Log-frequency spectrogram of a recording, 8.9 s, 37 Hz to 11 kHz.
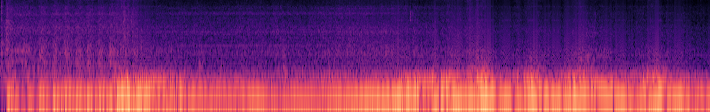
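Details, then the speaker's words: Integra after installing a 2006 Civic Si LSD transmission converted to 2002-04 RSX speed sensor and shift selector; flywheel had caused an earlier engine noise; starts cleanly, idles evenly and revs smoothly with no noise; normal start and rev. "Let's start it, see if it's still on that engine noise that it was before."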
